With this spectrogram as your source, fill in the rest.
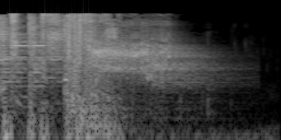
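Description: A crowbar strikes a hard wall with a loud crash.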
